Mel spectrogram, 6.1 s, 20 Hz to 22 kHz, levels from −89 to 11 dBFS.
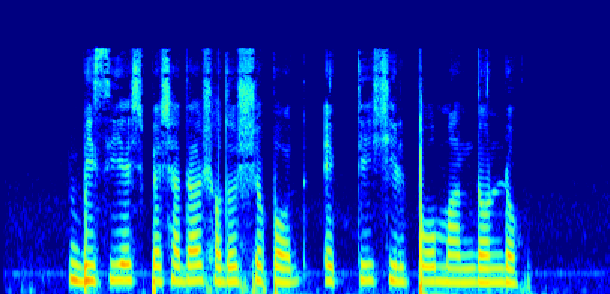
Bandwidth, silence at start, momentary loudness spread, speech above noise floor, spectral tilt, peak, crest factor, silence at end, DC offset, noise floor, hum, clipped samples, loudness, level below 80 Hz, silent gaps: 11.5 kHz; 0.7 s; 8 LU; 44 dB; -6.5 dB/octave; 0 dBFS; 24 dB; 0.8 s; under 0.1%; -68 dBFS; none; under 0.1%; -25 LUFS; -40 dBFS; none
